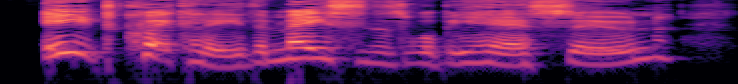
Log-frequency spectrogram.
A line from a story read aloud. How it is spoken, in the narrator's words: snapped Aunt Petunia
